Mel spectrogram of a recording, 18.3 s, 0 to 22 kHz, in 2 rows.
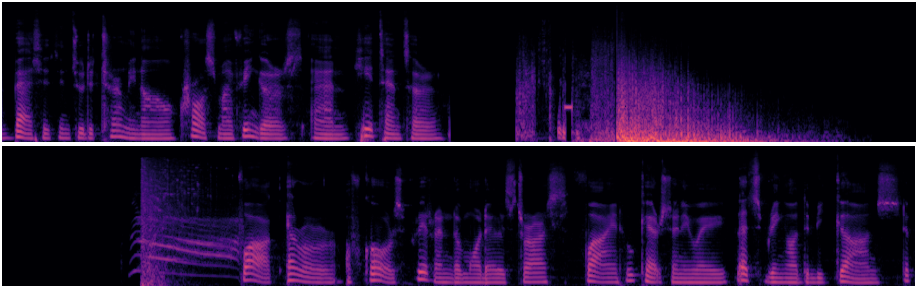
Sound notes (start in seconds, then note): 5.8 nuclear sound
